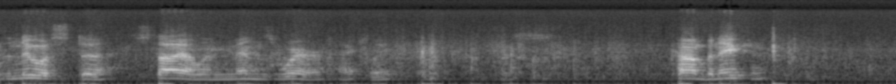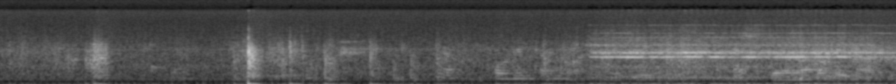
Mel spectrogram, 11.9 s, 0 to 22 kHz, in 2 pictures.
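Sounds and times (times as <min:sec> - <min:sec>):
speech: 0:00.1 - 0:03.5, 0:04.5 - 0:05.3, 0:09.3 - 0:10.0
telephone ringing with an electronic trill: 0:09.9 - 0:11.9.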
